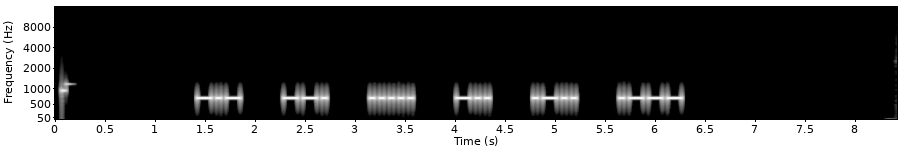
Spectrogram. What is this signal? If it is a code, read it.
Morse code, heard as a keyed tone, about 25 wpm, spaced as for 14 wpm, 700 Hz. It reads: KG5DLJ
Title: USA Call Signs - 6 Characters - 3x Character Spacing - 25wpm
